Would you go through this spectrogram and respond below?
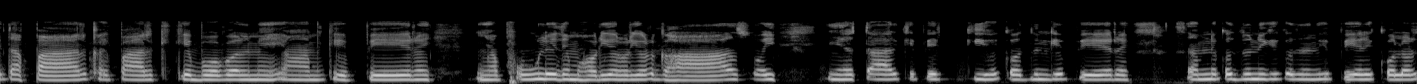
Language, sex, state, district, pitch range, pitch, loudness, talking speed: Bajjika, female, Bihar, Vaishali, 215-235 Hz, 225 Hz, -21 LUFS, 125 wpm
